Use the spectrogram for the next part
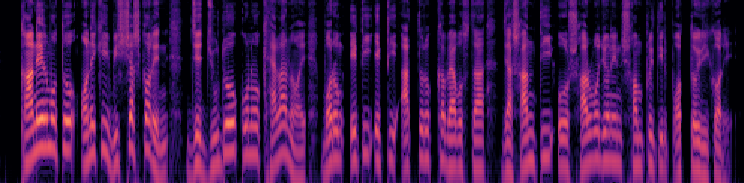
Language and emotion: Bengali, neutral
